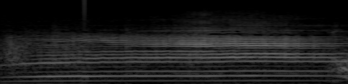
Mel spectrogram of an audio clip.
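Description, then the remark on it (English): A single long moo from a cow being taken for a walk, steady and loud, with a droning, strongly tonal quality that bends downward as it trails off. No one speaks over it. “what are you doing with that cow?”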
